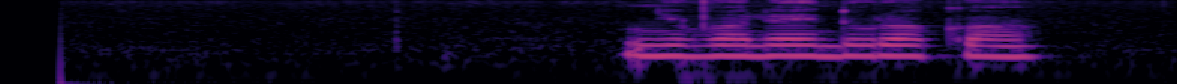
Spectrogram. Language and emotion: Russian, neutral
